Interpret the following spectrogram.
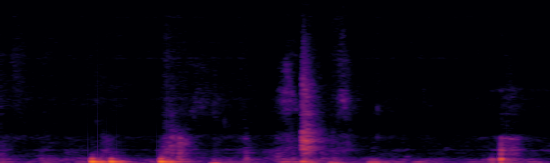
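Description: Several short vocal sounds from a boy reacting to a sour apple Toxic Waste candy, coming in three groups: one about a second in, one halfway through, and one near the end.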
